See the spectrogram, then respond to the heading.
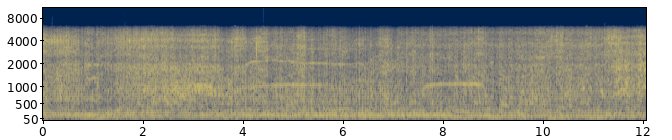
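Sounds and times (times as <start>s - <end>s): car engines revving loudly: 0.0s - 12.0s.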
